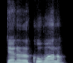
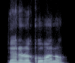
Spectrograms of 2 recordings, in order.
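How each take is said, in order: Both takes have the same delivery.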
